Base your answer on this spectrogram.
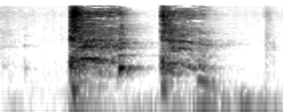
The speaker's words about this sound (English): I'm so upset. I'm coughing.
